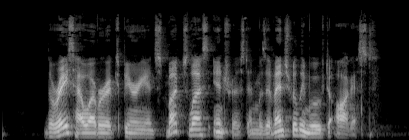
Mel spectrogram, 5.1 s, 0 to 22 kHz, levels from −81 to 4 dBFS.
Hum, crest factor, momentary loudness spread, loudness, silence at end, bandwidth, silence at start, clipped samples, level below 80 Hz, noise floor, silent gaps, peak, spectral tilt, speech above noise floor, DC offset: none; 20 dB; 11 LU; -21 LUFS; 0.45 s; 14.5 kHz; 0.55 s; under 0.1%; -64 dBFS; -73 dBFS; none; -2 dBFS; -4.5 dB/octave; 53 dB; under 0.1%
